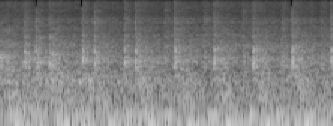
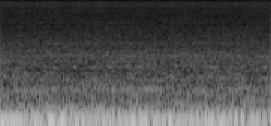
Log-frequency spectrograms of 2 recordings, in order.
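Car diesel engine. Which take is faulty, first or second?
first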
